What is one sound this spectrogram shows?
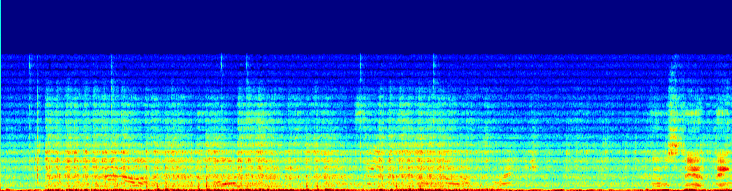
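Gunfire and explosions rumble loudly.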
